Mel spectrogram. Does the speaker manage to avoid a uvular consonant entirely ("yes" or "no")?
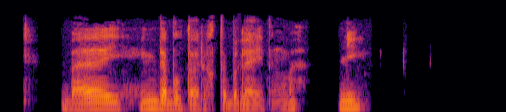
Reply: no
